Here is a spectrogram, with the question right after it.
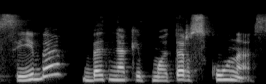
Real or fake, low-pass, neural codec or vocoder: real; 10.8 kHz; none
